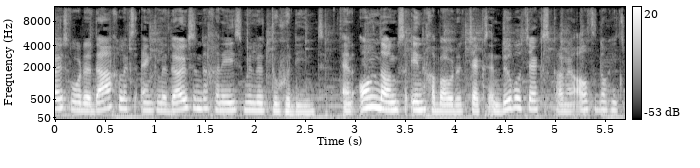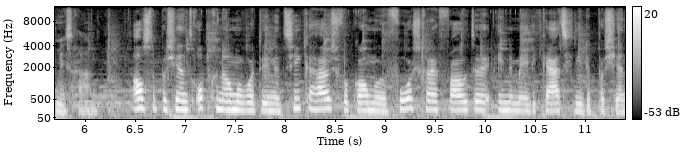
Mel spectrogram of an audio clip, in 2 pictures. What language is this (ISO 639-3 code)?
nld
